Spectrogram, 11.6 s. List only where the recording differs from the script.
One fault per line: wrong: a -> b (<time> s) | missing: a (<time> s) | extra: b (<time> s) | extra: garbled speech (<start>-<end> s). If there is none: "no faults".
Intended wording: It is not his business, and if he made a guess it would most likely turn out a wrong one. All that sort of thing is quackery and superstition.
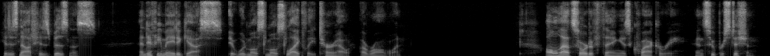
extra: most (4.0 s)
